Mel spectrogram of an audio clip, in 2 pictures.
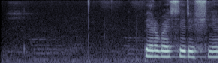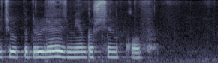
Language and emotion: Russian, neutral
